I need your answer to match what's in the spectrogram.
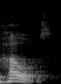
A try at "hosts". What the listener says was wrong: Enunciate, son. Because I could have swore you said hoes.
